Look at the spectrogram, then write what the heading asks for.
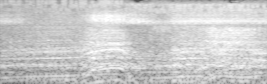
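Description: A car in PUBG Mobile drives in a steady, loud engine drone that swells slightly as it accelerates, holding continuously for several seconds with no voices over it.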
